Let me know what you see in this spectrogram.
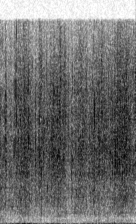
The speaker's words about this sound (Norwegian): I en plastikkpose. Det er lyden av en T-skjorte i en plastikkpose.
